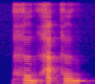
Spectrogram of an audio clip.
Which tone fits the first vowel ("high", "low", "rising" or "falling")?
low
